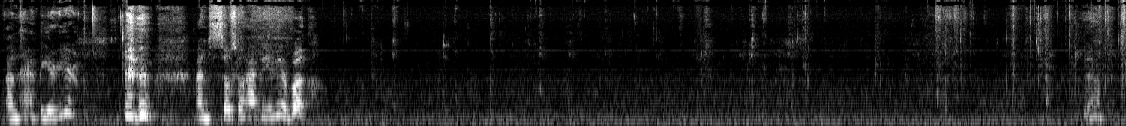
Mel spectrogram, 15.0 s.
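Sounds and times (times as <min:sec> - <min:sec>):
low steady hum: 0:00.0 - 0:15.0
person chewing food: 0:04.5 - 0:15.0.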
